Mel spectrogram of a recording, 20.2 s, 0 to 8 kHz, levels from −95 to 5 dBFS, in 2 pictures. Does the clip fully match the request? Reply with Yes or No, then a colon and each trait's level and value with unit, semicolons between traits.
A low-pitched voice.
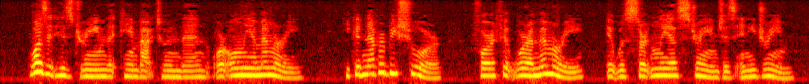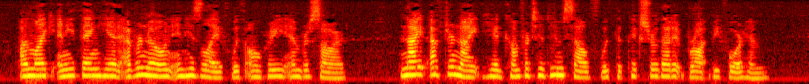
No: high, 195 Hz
